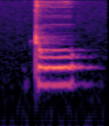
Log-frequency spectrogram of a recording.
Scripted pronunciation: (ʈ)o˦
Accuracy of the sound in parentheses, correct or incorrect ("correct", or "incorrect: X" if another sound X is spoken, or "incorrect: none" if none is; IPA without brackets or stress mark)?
correct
